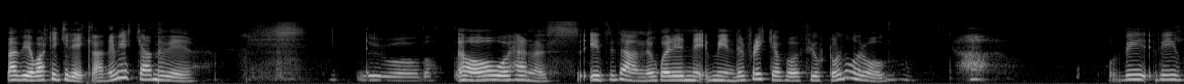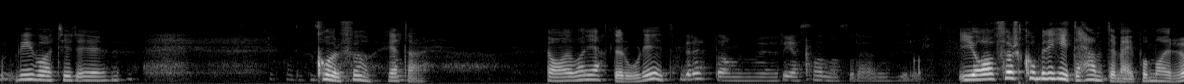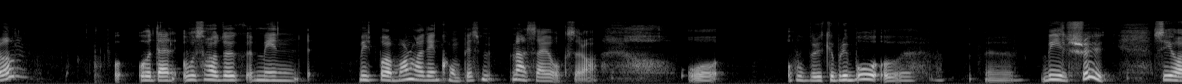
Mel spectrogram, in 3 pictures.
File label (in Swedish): Värmland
